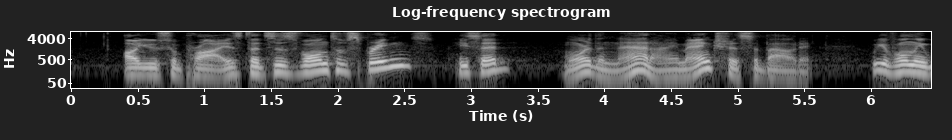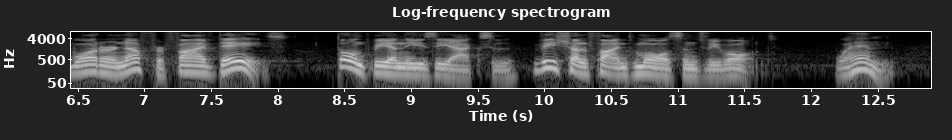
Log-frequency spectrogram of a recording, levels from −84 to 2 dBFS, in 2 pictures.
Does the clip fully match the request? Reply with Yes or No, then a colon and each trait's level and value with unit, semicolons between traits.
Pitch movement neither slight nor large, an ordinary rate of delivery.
No: wide, 6.4 semitones; average, 175 wpm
